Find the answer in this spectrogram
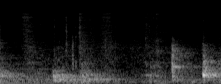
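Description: Quiet metal handling: a light knock about half a second in and a sharper click near the end, as a steel lifting chain and its hook and shackle are handled on a steel hull plate.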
